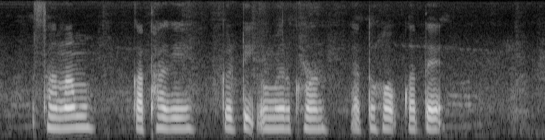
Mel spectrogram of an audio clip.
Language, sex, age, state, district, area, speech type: Santali, female, 18-30, West Bengal, Birbhum, rural, spontaneous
